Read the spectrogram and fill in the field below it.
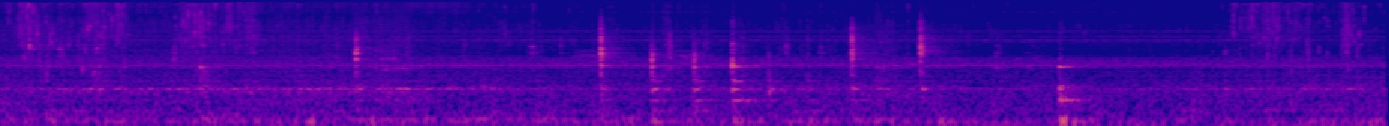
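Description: Water poured in small amounts into mash daal cooking in a pot, a quiet running trickle with several sharp clinks and drips spread through the clip, heard alone without talk.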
